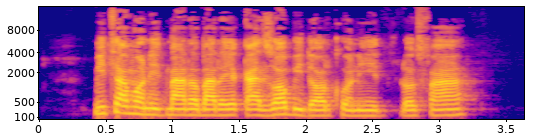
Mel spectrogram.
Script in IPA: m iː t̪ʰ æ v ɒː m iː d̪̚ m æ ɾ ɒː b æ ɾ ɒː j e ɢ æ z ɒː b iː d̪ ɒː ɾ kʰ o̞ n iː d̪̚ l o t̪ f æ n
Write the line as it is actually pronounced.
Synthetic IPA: m iː t̪ʰ æ v ɒː n iː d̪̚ m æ ɾ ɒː b æ ɾ ɒː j e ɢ æ z ɒː b iː d̪ ɒː ɾ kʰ o̞ n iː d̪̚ l o t̪ f æ n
